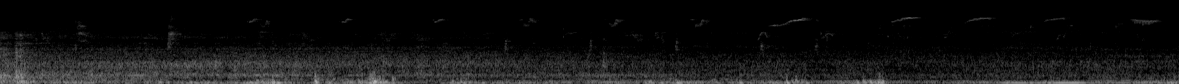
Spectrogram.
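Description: A small bird chirping over and over, short high chirps about one or two a second, over the low rumble of an R44 subway train pulling away.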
